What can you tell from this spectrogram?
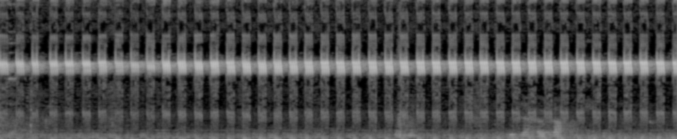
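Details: Forest cricket calling with loud, high, ringing pulses repeated in a steady rhythm about twice per second, a bright tone with a higher overtone; faint low background rustle and a brief soft sound near the end.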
